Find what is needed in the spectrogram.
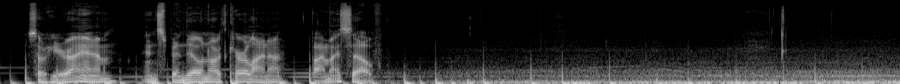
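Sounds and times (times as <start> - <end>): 
speech: 0.3 - 3.9
road hum from a driving car: 1.2 - 9.0
car driving on a road in Spindale, North Carolina: 2.3 - 9.0.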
